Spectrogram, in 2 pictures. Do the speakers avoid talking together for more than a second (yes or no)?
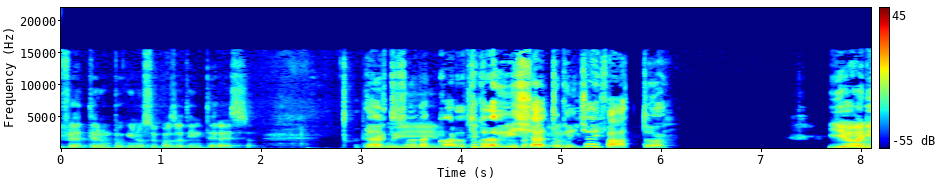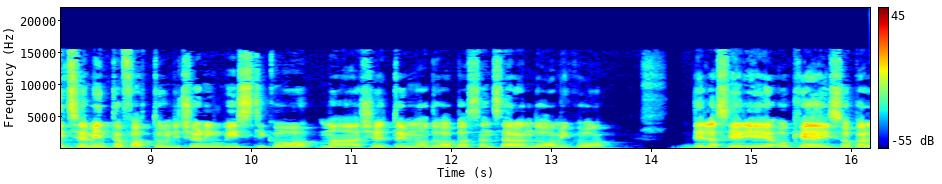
no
